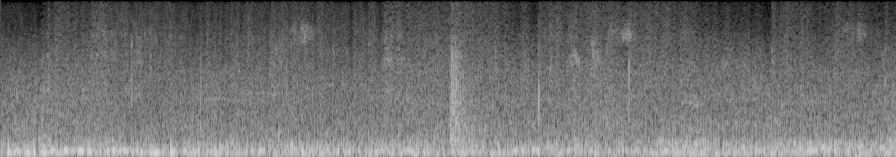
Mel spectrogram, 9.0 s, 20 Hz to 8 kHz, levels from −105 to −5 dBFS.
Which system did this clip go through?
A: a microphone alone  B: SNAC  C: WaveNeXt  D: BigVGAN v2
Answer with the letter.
C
